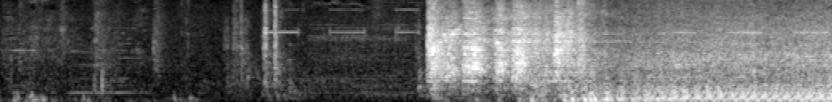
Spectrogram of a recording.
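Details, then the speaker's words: Car just collected from the port and driven to the shop misfiring: it cranks, catches and settles into an unevenly pulsing, lumpy idle, shaking, hesitating and sometimes stalling; rough running at start-up, likely a misfire. "So again, I'm not really sure if you guys can really hear this or not, but it sounds rough. Very rough actually. And part of it, I think, is that there's a misfire. I mean, it's just shaking a lot."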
